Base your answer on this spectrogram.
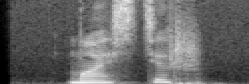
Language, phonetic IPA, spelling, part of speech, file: Russian, [ˈmasʲtʲɪr], мастер, noun, Ru-мастер.ogg
- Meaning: 1. master, craftsman, expert 2. foreman 3. repairman 4. wizard (program or script used to simplify complex operations)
